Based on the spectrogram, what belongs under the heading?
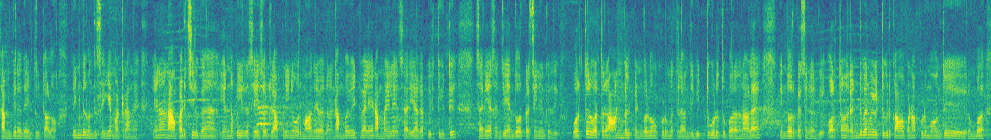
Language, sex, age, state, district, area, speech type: Tamil, male, 30-45, Tamil Nadu, Thanjavur, urban, spontaneous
